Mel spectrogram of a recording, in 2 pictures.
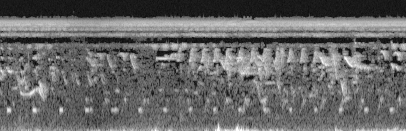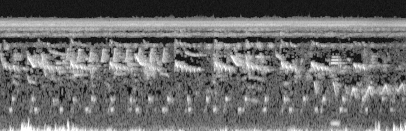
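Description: Small birds chirping busily, many quick falling chirps overlapping, over a steady high hiss and a soft note repeating about twice a second. A few low thumps come through, the loudest a little past halfway.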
